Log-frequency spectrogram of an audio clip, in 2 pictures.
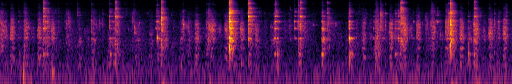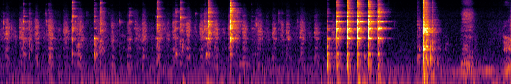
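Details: A Giant Schnauzer called Lilly waits patiently for her food in Columbia, South Carolina, during dog training. Soft hissing pants run steadily throughout, and a burst of clinking cutlery sounds near the end.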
